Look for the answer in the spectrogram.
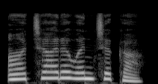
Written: ಆಚಾರವಂಚಕಿ

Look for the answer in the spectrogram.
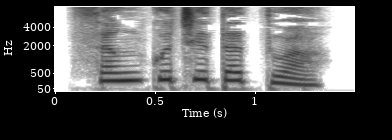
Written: ಸಂಕುಚಿತತ್ವ

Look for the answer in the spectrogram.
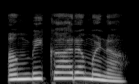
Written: ಅಂಬಿಕಾರಮಣ

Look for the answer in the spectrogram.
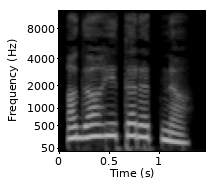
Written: ಅಗಾಹಿತರತ್ನ

